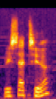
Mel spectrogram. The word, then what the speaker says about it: Recettear: Recettear. Ho! Recettear. Mispronounce it even slightly and... Racketeer? Racket? Okay, so... I guess it's Recettear? According to them.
